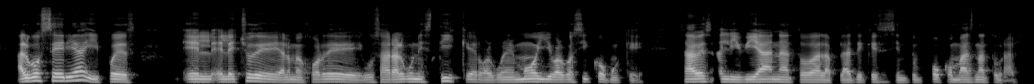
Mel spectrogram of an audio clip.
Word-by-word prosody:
algo 155 +7 +5
seria 175 +3 +3
y 120 - 0
pues 115 -2 0 0.4
el 125 +1 +2
el 120 0 0
hecho 125 +6 0
de 130 -6 +3
a - - +1
lo 115 - -3
mejor 115 +1 -3
de 120 -4 +1
usar 110 +1 -2
algún 125 +2 +2
sticker 145 -2 -4
o 105 - -4
algún 110 +2 -3
emoji 125 +2 +2
o - - +2
algo 110 +1 +1
así 115 +2 -7
como 105 -5 -5
que, - - -13 0.3
¿sabes? 130 +2 +3
Aliviana 115 -2 +1
toda 110 -1 0
la 100 -1 -3
plática 105 +1 -5
y - - -5
se 110 - -16
siente 105 -1 -10
un 100 - -13
poco 115 +1 -5
más 110 0 0
natural. 110 -3 -6
115 Hz, 205 wpm, -23 LUFS, 110-125 Hz, 0.4 s, algo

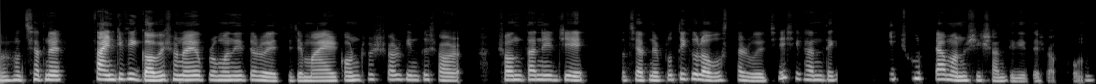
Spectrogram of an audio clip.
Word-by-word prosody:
হচ্ছে, 200 +1 -3
আপনার 210 0 +3 0.4
সায়েন্টিফিক 235 +1 +5
গবেষণায়ও 210 +2 +5
প্রমাণিত 200 0 +2
রয়েছে 170 -1 0
যে, 170 - 0
মায়ের 170 +1 +3
কণ্ঠস্বর 215 +3 -2
কিন্তু 210 0 -3
স - - -37 0.6
সন্তানের 215 0 +1
যে, 205 -2 +3 0.4
হচ্ছে, 190 +1 -9
আপনার 190 -1 0
প্রতিকূল 240 +2 -1
অবস্থা 190 +2 -5
রয়েছে 165 - -2
সেখান 220 -5 -4
থেকে 195 +2 -5 0.5
কিছুটা 270 0 -4
মানসিক 190 -1 0
শান্তি 165 -1 -5
দিতে 145 +1 -10
সক্ষম। - - -16
205 Hz, 135 wpm, -19 LUFS, 190-220 Hz, 0.6 s, সায়েন্টিফিক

